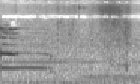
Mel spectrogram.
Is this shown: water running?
no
